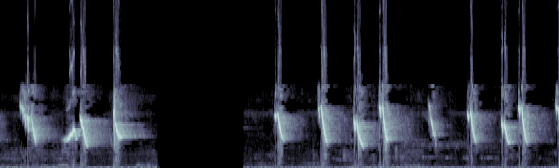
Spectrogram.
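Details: Saffron finch song for teaching young birds, in bastos, pintos and finos styles: sharp, high downslurred whistled notes, about two per second, with a brief silent break after three notes and a low steady hum underneath.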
